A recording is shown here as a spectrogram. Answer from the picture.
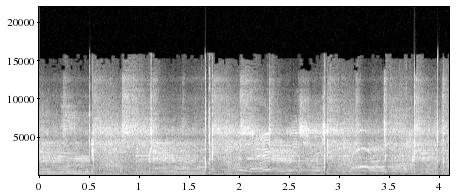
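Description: Live rock band playing: drum kit keeping a steady beat of about two hits a second under bass and electric guitar.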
